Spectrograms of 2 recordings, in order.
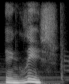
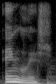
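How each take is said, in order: First: The stress is on the second syllable. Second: The stress is on the first syllable. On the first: The speaker calls it wrong. "not English" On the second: The speaker calls it right. "the first syllable is stressed"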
